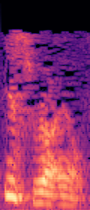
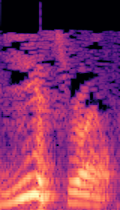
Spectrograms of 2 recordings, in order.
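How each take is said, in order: First: The word starts directly with a vowel. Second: The word starts with a clear 'y' sound. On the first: The speaker calls it wrong. "it shouldn't look like an Aleph, like Israel" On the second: The speaker calls it right. "So you say Yisrael"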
